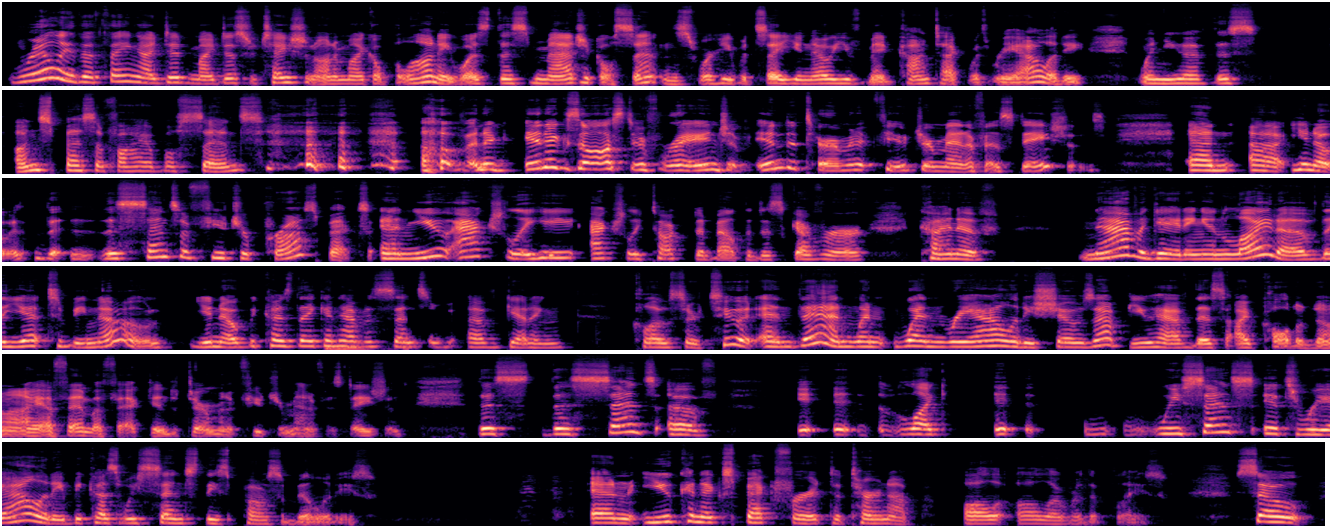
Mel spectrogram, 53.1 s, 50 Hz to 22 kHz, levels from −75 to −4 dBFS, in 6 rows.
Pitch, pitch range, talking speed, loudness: 230 Hz, 200-275 Hz, 155 wpm, -18 LUFS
